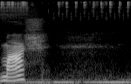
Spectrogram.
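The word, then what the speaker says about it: mâche: is also called mosh it's spelled m-a-c-h-e pronounced mosh and it's a low-growing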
